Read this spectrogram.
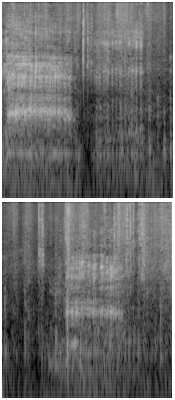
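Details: Loud, drawn-out nasal bleat from farm goats mixed with sheep during mating, followed by a quieter pause with shuffling, then a second long wavering bleat near the end.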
